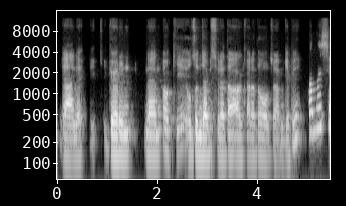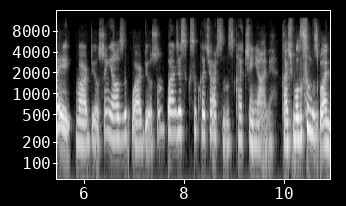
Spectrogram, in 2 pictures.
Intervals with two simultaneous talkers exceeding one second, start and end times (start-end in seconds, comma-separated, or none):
none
